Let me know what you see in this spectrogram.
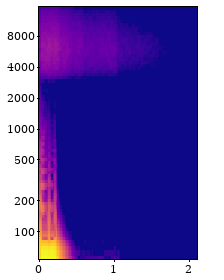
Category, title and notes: Instrument samples > Percussion
A totally fake and cheap crash I created on WaveLab 11. I used two signal files created on WaveLab 11. 1. 200 ms of a 57 ㎐ sinewave (it linearly fades out at the end of this subsample) 2. frequency band from brown noise between 3.3 k㎐ and 15.1 k㎐ [subrange selected from brown noise] (stepped fade out = staircaselike) 1. and 2. mixed/blended parallelly.
cymbals, robotic, pseudogong, noise, K-pop, crashturd, bullshit, subrange, useless, cheat, robot, crashtard, pseudocrash, crappy, trick, metal, death-metal, crash, low-quality, metardlic, electronic, electro, house, megaovergreatjunk, cymbal, pop, junk, cheap, shit, fake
